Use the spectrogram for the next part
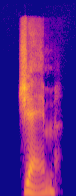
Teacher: French won't tolerate two vowels colliding like that. The first one disappears. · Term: Elision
